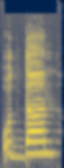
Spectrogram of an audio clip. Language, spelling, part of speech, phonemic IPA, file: Punjabi, ਓਦਣ, adverb, /oː.d̪əɳ/, Pa-ਓਦਣ.ogg
- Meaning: 1. on that day 2. back then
